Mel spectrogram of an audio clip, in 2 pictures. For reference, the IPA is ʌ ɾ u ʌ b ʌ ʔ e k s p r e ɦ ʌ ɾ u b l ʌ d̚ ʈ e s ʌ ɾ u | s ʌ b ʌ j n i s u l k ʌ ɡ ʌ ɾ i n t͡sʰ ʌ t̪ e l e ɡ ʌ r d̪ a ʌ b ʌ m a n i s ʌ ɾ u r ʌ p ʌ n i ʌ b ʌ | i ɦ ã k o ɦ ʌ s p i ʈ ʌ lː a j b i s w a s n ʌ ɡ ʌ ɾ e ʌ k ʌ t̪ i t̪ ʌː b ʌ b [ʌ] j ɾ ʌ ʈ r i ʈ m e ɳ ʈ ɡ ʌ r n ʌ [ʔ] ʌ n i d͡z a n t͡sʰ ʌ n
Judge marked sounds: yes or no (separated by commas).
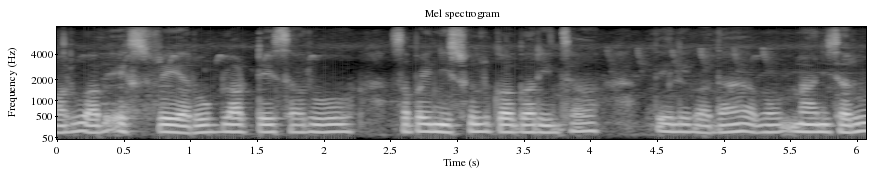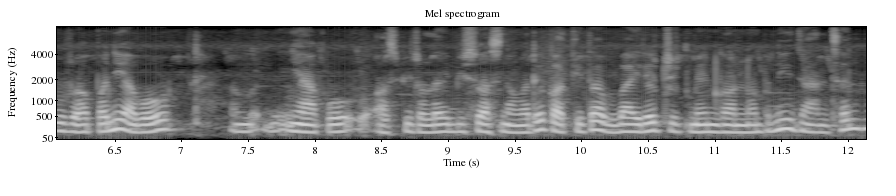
no, no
